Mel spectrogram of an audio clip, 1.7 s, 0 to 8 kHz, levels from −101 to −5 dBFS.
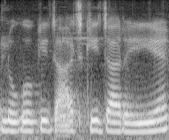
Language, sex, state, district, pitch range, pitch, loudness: Hindi, female, Uttar Pradesh, Jalaun, 195-215 Hz, 200 Hz, -17 LUFS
